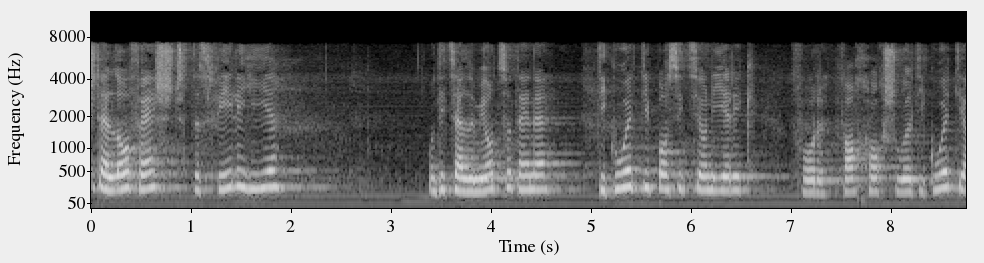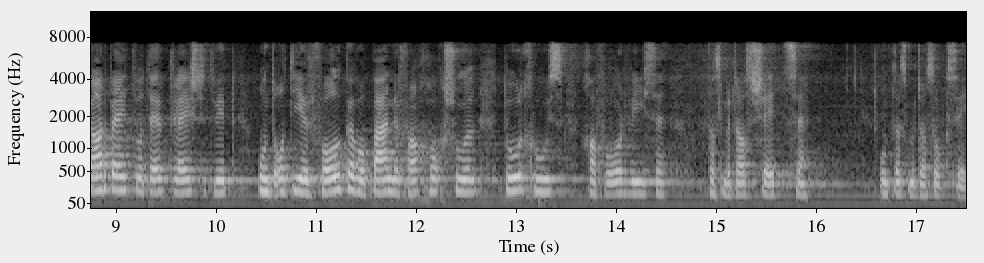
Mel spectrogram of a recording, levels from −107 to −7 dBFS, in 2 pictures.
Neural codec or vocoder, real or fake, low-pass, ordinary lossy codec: none; real; 7.2 kHz; MP3, 48 kbps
